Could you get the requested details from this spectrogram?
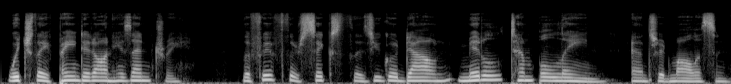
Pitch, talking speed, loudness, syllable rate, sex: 165 Hz, 150 wpm, -19 LUFS, 4.4 syllables/s, male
